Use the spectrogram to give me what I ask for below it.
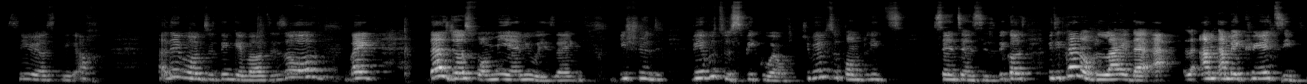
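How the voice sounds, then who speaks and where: A young Yoruba-speaking woman with a Nigerian accent talks to camera as a vlogger and coach, sharing stories and casual relationship advice with plenty of laughter. Her voice is a little high and animated, at a moderate pace. The microphone is at a distance, giving a roomy sound.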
